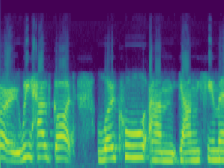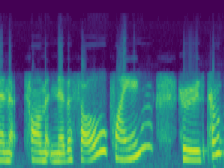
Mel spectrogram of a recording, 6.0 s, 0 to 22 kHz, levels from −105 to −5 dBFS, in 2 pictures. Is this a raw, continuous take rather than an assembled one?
yes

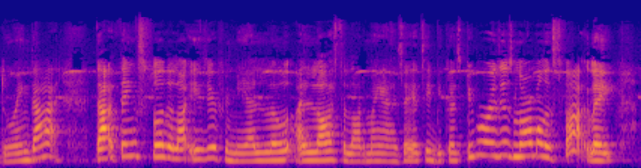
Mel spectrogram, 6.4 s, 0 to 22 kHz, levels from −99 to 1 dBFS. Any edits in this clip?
no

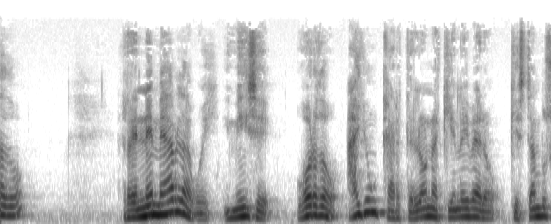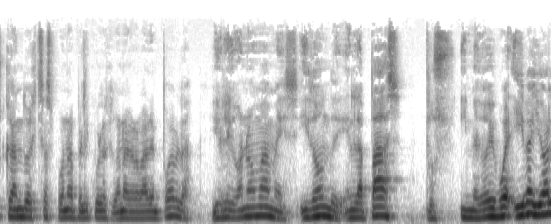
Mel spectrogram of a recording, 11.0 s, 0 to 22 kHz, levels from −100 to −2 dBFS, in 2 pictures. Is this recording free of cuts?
no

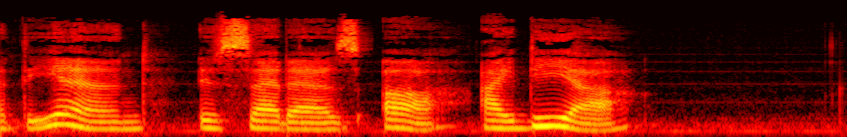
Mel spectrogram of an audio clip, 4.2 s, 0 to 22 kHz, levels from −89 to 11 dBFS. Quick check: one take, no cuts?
no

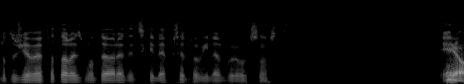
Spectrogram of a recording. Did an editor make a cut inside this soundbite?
no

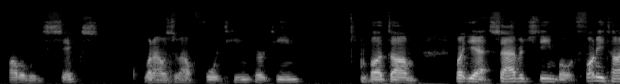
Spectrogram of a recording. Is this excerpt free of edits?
yes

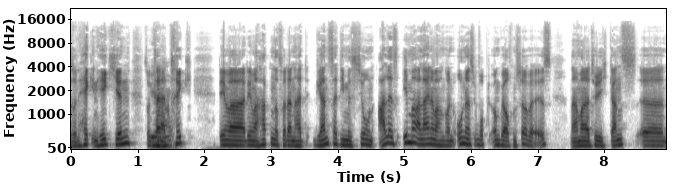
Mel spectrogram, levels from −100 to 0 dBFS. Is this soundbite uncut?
yes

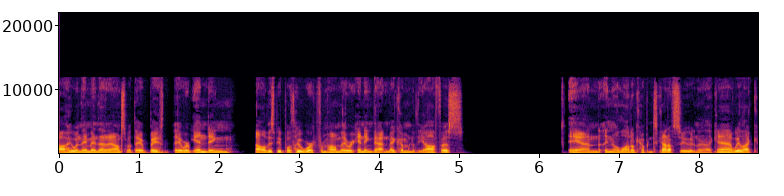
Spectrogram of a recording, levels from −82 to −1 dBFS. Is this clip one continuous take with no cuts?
no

